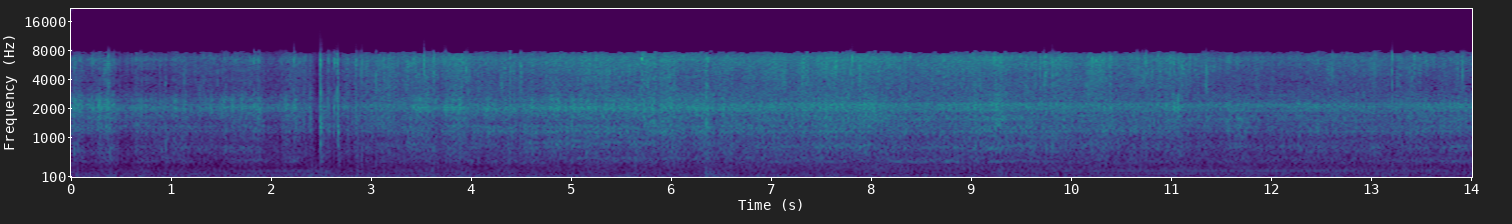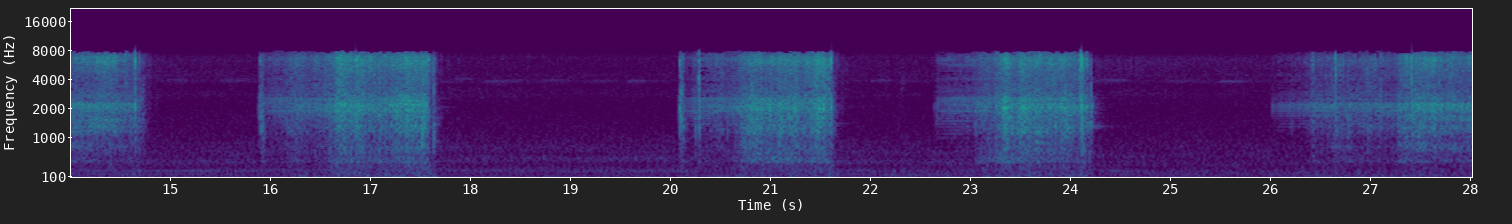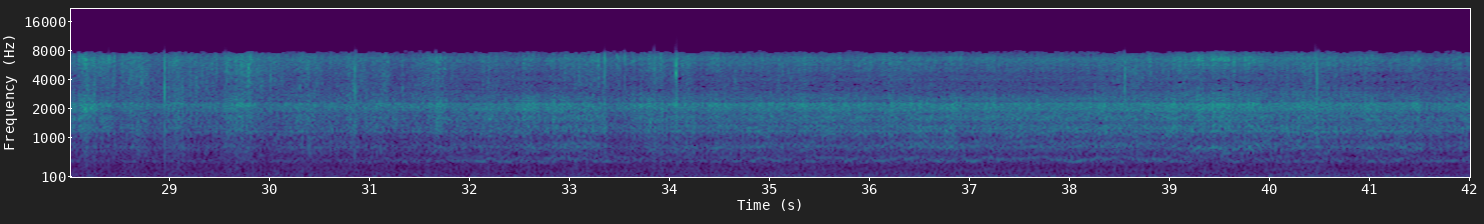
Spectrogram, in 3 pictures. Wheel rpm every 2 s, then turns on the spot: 10, 20, 30, 30, 30, 20, 20, 10, 20, 0, 10, 10, 0, 10, 20, 20, 20, 30, 30, 30, 30.
16-18 20-24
